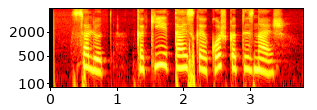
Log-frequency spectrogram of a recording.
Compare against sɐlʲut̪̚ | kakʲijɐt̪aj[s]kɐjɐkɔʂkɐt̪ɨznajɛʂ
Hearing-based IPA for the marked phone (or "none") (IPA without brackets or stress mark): s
